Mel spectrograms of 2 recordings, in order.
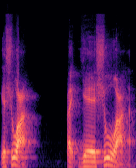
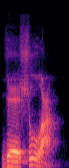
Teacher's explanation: We drag out, remember, drag out that a sound.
